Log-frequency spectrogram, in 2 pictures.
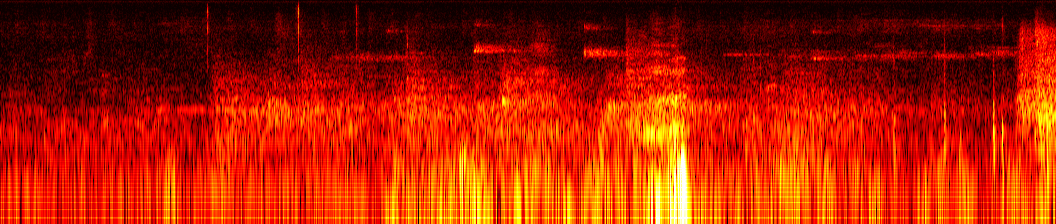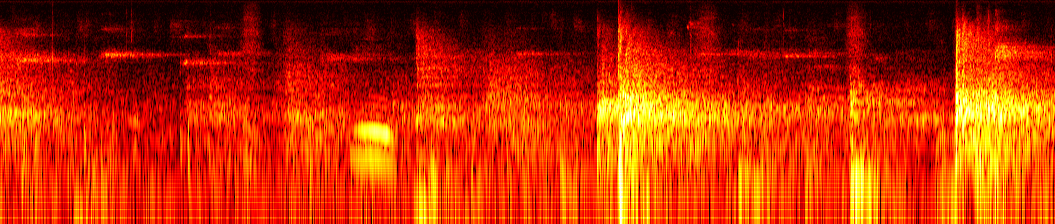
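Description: Faint, sparse sharp knocks of a racquetball being served and rallied, the hollow ball striking the racquets and the court walls and floor, the loudest thud about seven seconds in. Short high squeaks, typical of court shoes on the hardwood floor, come between the hits.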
